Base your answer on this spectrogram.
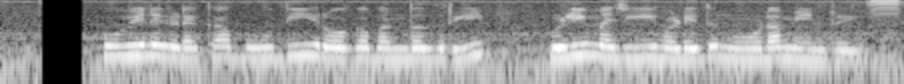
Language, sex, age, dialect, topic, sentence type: Kannada, female, 18-24, Northeastern, agriculture, question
